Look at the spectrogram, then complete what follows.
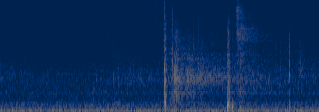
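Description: Tennis serve: a racket strikes the ball with one sharp crack about three seconds in, ringing on in the echoing indoor court. A second, duller thud follows a little over a second later, over a steady low hum.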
